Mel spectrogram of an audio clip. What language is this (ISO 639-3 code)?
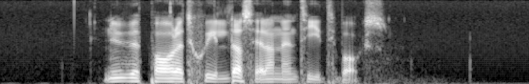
swe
